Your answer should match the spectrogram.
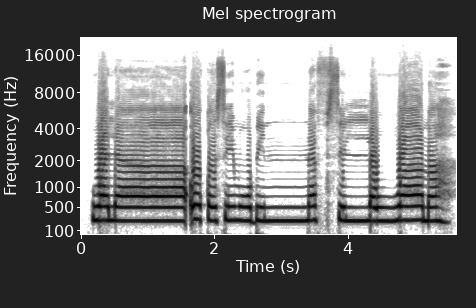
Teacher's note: کلمت بالنفس میں نون پہ تشدید ہے، لہذا 2 حرف کے برابر ہم حرف نون کو پڑھیں گے کیونکہ تشدید کی اصلیت 2 حرف ہے.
